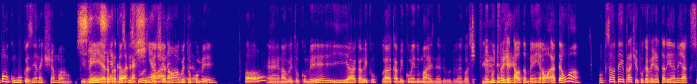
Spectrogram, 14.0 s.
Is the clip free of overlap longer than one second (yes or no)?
no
